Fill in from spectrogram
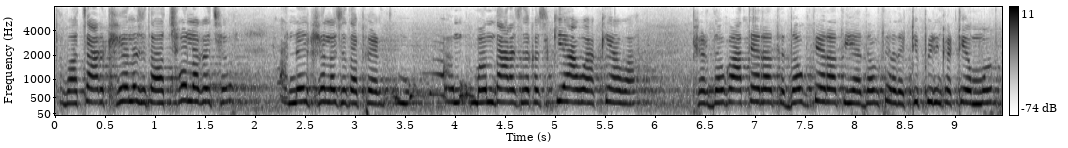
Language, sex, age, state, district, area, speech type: Maithili, female, 60+, Bihar, Purnia, urban, spontaneous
